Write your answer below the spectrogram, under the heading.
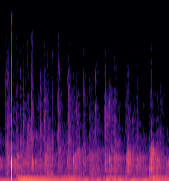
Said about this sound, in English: So let's give them a round of applause.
